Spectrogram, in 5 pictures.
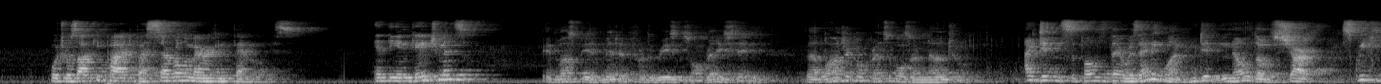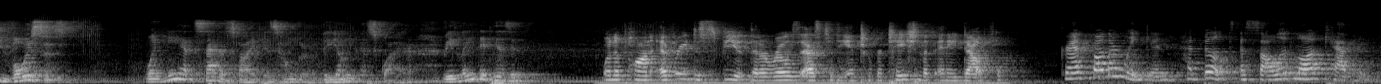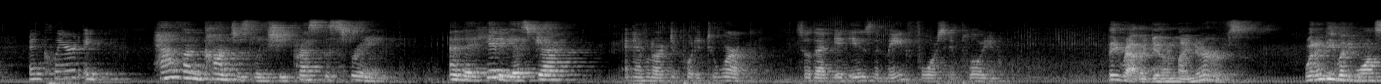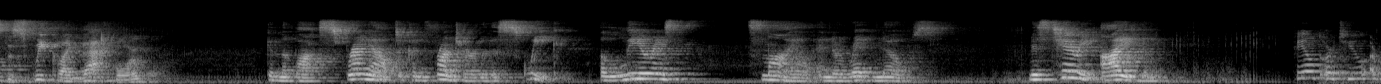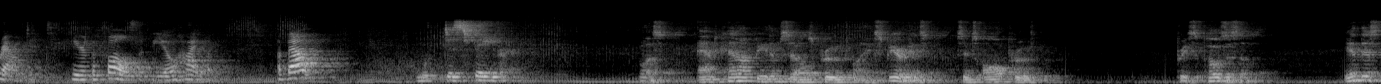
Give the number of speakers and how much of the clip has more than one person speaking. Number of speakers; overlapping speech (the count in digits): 8, no overlap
